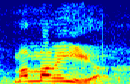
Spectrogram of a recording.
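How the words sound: It is said in a surprised tone. Look what is happening here. "I could say Mamma Mia if I'm surprised"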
